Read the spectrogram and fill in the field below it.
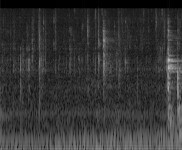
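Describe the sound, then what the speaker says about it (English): Butter melting in a pan, sizzling and crackling steadily with a soft continuous fry, plus a sharper pop or stir near the end. "There you can see the butter is starting to melt."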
